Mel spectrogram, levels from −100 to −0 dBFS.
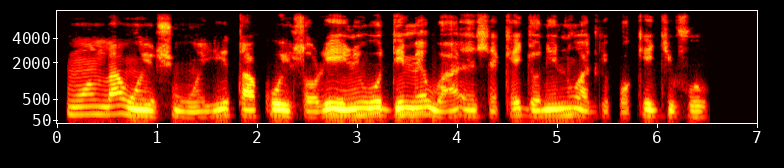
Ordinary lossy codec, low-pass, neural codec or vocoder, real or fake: Opus, 64 kbps; 7.2 kHz; none; real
